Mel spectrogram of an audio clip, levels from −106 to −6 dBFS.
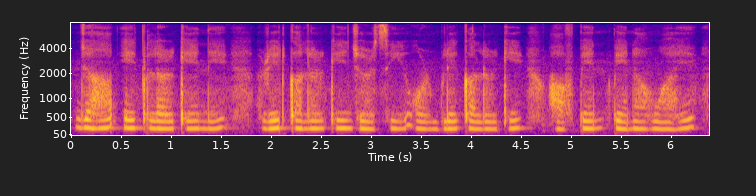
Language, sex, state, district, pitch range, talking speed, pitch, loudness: Hindi, female, Arunachal Pradesh, Papum Pare, 195-205 Hz, 160 wpm, 200 Hz, -24 LUFS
